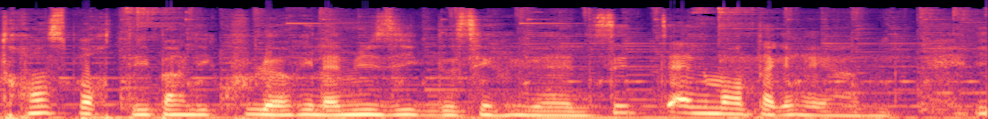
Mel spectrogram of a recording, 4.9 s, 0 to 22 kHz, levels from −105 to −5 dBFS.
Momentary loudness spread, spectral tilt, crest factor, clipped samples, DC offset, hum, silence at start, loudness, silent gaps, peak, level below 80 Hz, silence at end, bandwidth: 9 LU; -6 dB/octave; 12 dB; 0.2%; under 0.1%; none; 0 s; -13 LUFS; none; 0 dBFS; -26 dBFS; 0 s; 17.5 kHz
